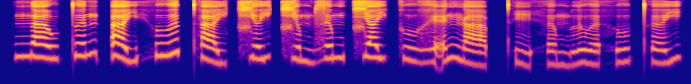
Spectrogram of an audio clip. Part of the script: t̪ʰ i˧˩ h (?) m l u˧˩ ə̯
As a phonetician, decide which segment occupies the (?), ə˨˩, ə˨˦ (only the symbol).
ə˨˩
